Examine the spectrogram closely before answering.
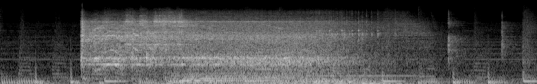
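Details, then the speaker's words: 2008 Mitsubishi Eclipse that starts, runs a second and stalls, with a run-down battery: cranking normal but slightly labored; engine catches, revs, holds about three seconds then dies, running better each try; electrical power fault suspected. "all right so it started for a minute I wonder if we're dealing with electrical power cuz it seems to be running better each time it starts up"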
